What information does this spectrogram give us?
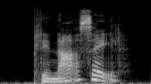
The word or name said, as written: plenarsal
